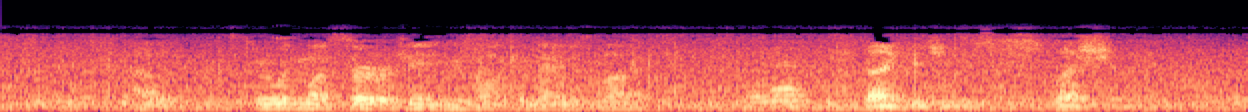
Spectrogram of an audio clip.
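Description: A man talks calmly, heard over a phone line.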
